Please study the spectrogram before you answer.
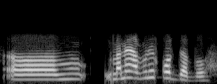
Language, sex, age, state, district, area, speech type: Assamese, female, 30-45, Assam, Morigaon, rural, conversation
